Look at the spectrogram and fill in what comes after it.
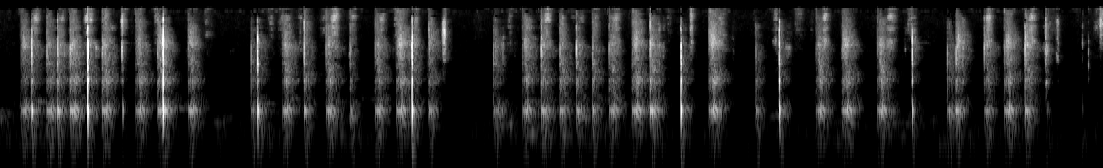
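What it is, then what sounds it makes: Plastic cosmetic jar tapped. A round purple plastic cosmetic container held in the hand is tapped on its recessed top and rim with fingertips and short nails. Quick bursts of light, dry, hollow clicks carry a steady midrange tone with bright nail ticks. Each tap dies away almost at once, with brief pauses between the runs.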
